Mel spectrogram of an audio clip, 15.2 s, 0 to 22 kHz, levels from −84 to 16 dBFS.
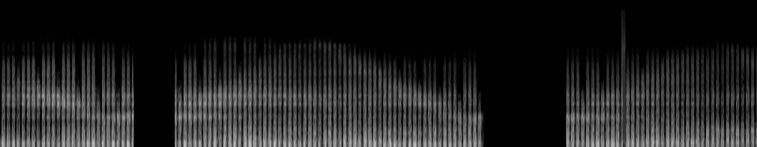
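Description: A recording of sounds with two playback stalls and one intermittent contact dropout. The first stall silences the output from 2.67 to 3.51 s, about 0.83 s, and the second from 9.68 to 11.34 s, about 1.66 s. Both are most likely caused by the player running out of buffered data or its thread being blocked. At 12.44 to 12.52 s an intermittent contact briefly opens the signal path for about 53 ms, cutting the sound with crackle at each edge and leaving faint hiss during the break, consistent with a loose cable or plug.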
